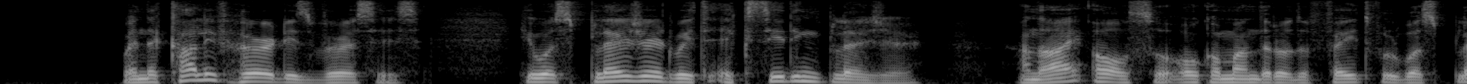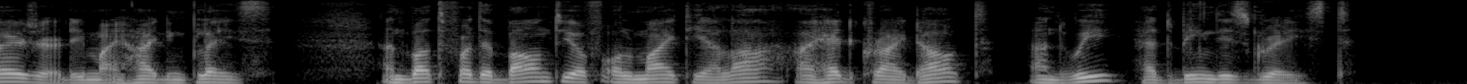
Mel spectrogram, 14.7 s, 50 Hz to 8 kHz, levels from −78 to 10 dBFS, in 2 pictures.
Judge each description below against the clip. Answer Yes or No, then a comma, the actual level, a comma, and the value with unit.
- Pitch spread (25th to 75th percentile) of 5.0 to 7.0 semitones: No, average, 4.0 semitones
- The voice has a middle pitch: No, low, 120 Hz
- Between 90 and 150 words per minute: No, average, 175 wpm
